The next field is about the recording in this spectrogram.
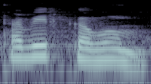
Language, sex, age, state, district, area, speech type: Tamil, female, 45-60, Tamil Nadu, Krishnagiri, rural, read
